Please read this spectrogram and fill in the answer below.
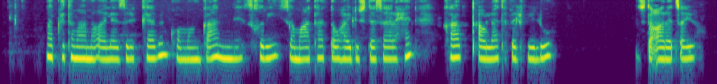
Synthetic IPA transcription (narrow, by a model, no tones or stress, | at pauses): ʔaβkʰɐt̪ʰɐmamɐχʼɐlɐzɨɾɨkʰːɐβɨnkʰomoŋkʰanɨsɨ̥xɾisɐmʔat̪ʰat̪ʰːɐwaɦajluzɨt̪ʰɐsɐɾħɨn | kʰaβt̪ʼawlat̪ʰɐfɐlfilu | zɨt̪ʰɐ̰χʼɐɾɐt͡sʼɐjːu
